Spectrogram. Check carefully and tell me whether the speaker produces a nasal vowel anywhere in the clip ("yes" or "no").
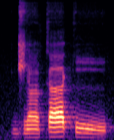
yes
